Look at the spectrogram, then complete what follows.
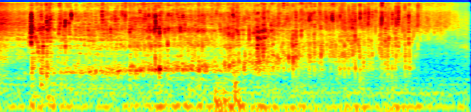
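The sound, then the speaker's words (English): Just-boiled water pours steadily from a hot pan into a cup, a continuous splashing trickle that rises slightly in pitch as the cup fills, with no talking. “And we pour the water into the cup.”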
